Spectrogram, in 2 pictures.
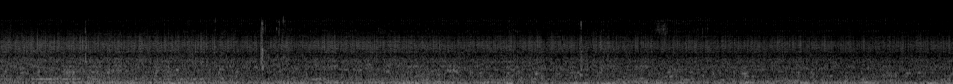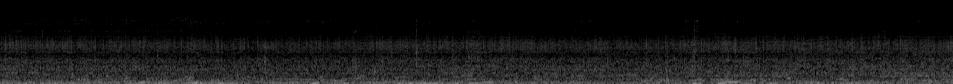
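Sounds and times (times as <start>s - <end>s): low road rumble: 0.0s - 19.0s.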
